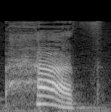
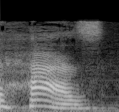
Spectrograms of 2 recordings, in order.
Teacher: So when he says "he that hath wife," you will remember that the TH has been replaced by the S. So the th sound has been replaced by the s sound. So the word hath has been replaced by has.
